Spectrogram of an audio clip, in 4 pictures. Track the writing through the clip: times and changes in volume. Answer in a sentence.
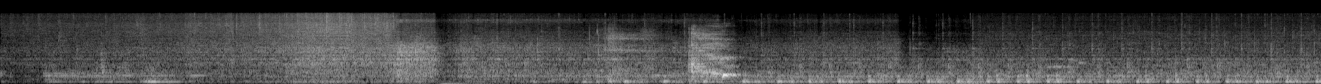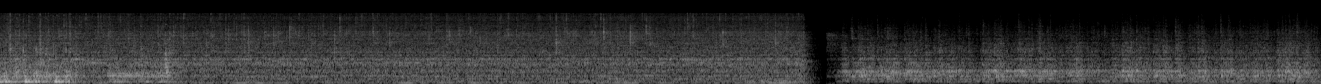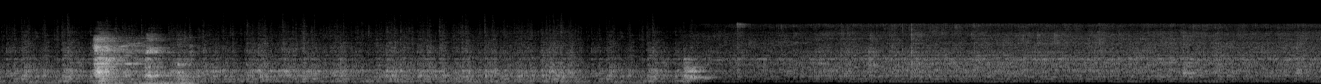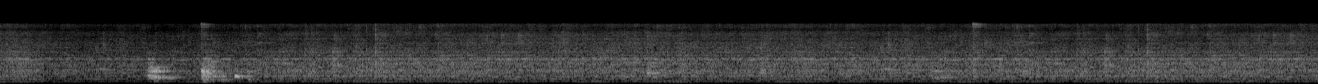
You can't hear the writing here.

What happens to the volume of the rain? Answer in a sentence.
The loudness of the rain goes down.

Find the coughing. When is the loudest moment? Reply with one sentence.
The volume of the coughing peaks at 7 seconds.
